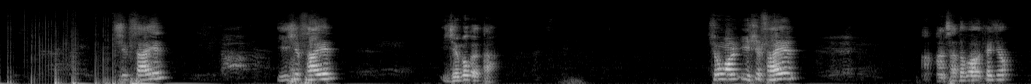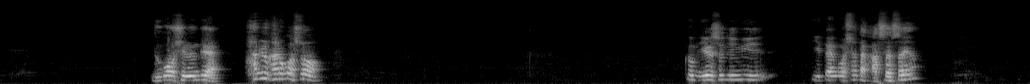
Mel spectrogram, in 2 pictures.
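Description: An elderly man preaches forcefully through a microphone in short bursts with pauses.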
